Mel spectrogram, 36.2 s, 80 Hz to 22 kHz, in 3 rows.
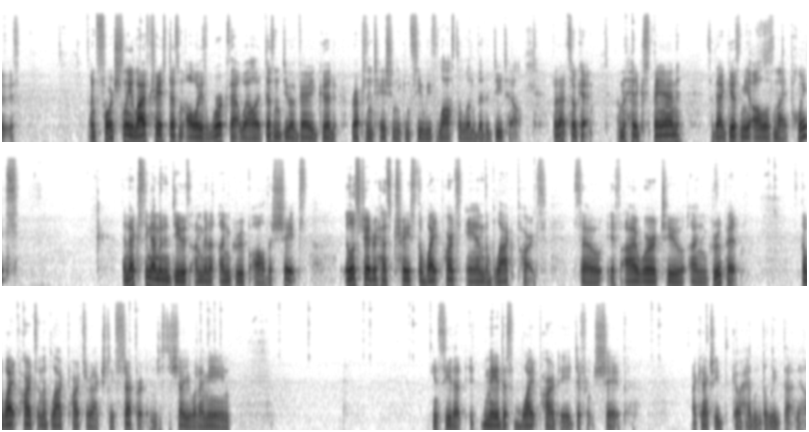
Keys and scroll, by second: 0.0 super+-, 1.4 space, 2.8 super+-, 22.6 shift+super+g, 34.8 BackSpace.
